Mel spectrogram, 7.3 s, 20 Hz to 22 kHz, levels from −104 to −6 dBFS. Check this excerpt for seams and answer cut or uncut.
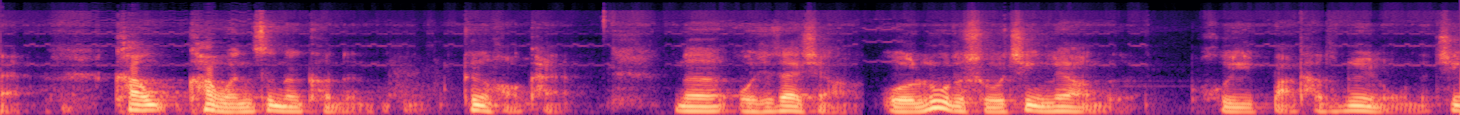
cut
